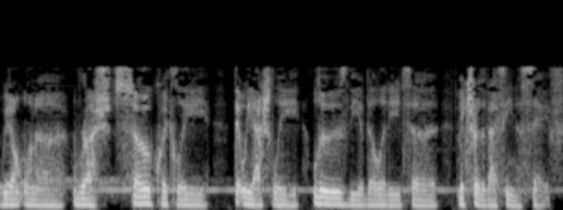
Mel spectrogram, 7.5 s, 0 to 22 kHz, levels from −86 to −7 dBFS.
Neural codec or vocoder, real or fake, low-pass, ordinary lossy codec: none; real; 7.2 kHz; MP3, 24 kbps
